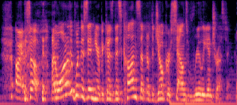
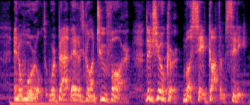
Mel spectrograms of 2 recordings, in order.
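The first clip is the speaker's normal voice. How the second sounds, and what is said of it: Imitates Batman's voice. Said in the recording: “I'm gonna read the solicit in my Batman voice ... In your Batman voice ... In my Batman voice.”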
